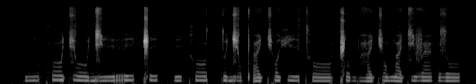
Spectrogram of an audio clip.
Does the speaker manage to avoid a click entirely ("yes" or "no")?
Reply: no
